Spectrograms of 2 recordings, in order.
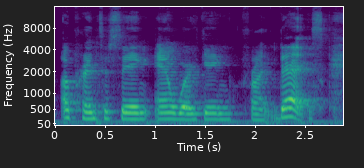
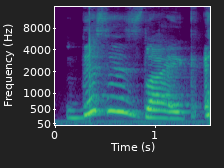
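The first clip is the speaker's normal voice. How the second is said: laughing; 7 semitones higher, much slower than usual. Real, not acted. Laughing about the awful salon.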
